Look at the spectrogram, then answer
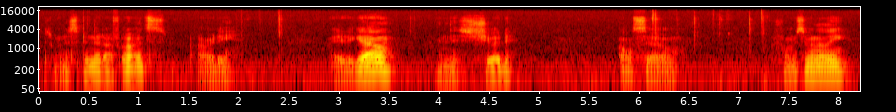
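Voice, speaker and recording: A man with a low, gravelly, dark-toned voice talks slowly as he builds a model kit. He mutters half to himself, reading off part numbers in a relaxed, methodical way. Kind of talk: casual running commentary.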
